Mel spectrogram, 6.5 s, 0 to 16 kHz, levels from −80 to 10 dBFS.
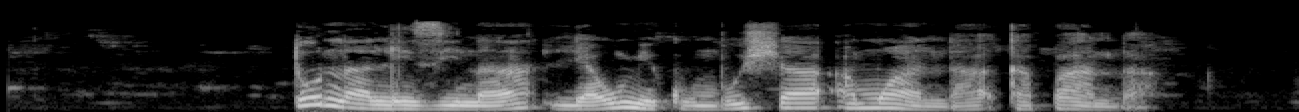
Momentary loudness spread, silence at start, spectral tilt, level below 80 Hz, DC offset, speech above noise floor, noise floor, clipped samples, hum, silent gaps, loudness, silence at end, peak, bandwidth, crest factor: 10 LU; 0.05 s; -6 dB/octave; -52 dBFS; under 0.1%; 44 dB; -57 dBFS; under 0.1%; none; none; -14 LUFS; 0.75 s; -2 dBFS; 7.8 kHz; 14 dB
